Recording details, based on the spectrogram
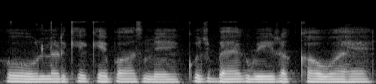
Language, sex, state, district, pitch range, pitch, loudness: Hindi, male, Uttar Pradesh, Saharanpur, 125-130 Hz, 125 Hz, -15 LUFS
